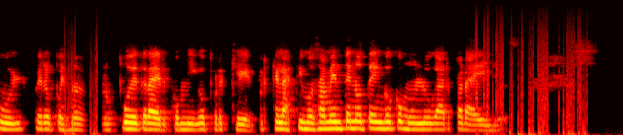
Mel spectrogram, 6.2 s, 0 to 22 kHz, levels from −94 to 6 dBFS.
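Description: Loose connector crackle appears twice in this speech clip, from 0.65 to 0.98 s and again from 4.76 to 5.88 s. A worn or dirty contact is making and breaking as it shifts, chopping the signal into an irregular burst of scratchy crackle.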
